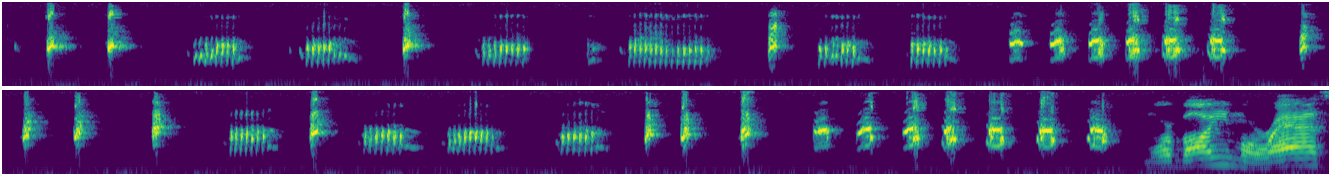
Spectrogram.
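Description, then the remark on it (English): Loud turkey hen clucks and rolling purrs fire off in a rapid, agitated series, with a short burst of rising yelps at the end; no talking. “you're going to throw a little louder clucks with a little rasp. We're going to get a little louder with those purrs”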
